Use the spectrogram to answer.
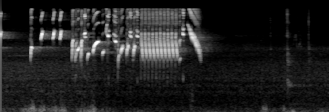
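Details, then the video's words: Male European goldfinch giving mating calls meant to stimulate a female and prepare her for breeding: high twittering notes, then a fast buzzy trill for about a second and a half, ending in quick descending notes, followed by near silence. "بتبتات ونداءات التزاوج عند ذكر الحسون فعالة في تجهيز أنثى الحسون"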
